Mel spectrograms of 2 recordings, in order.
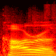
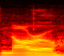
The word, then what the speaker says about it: Naro: sliding it right past Caro, the first defender for VIST. I'm hoping I'm saying the name right. Caro, right? Is it Caro? Oh, it's Naro. I thought that was with a K.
